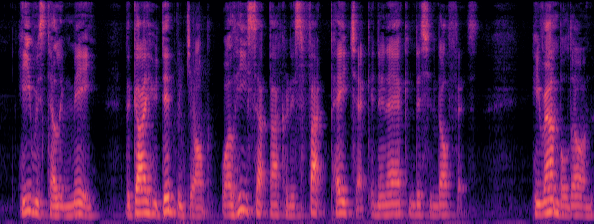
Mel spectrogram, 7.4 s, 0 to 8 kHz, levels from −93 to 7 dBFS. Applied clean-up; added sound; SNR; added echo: neural separator model SepFormer DNS4.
